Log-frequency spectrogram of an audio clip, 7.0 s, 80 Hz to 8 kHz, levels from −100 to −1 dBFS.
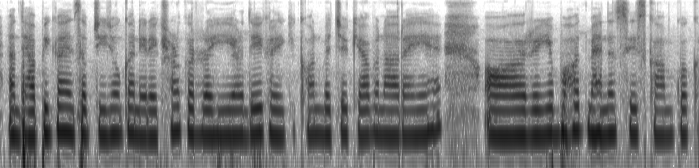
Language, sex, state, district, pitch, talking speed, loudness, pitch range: Bhojpuri, female, Bihar, Saran, 200 Hz, 240 wpm, -19 LUFS, 195-205 Hz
